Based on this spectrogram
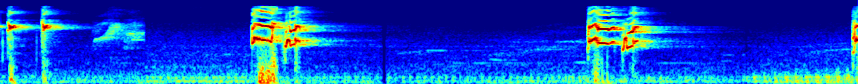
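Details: Lovebird used to call rivals gives a few loud, high, harsh chirping bursts, some doubled, separated by pauses of over a second, over a quiet background murmur.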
